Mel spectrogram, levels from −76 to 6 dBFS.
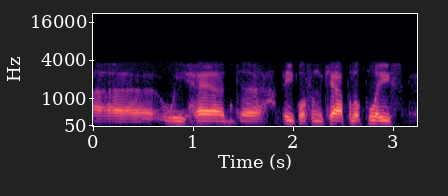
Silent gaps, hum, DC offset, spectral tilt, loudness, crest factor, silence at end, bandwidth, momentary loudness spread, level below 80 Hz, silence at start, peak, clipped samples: none; none; under 0.1%; -10 dB/octave; -21 LUFS; 16 dB; 0.2 s; 4.1 kHz; 7 LU; -72 dBFS; 0 s; -4 dBFS; under 0.1%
